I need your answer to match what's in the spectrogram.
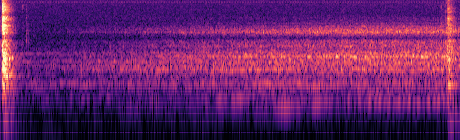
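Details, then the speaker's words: Kearns Richards S-type horizontal borer, three-speed main spindle motor on high speed at first power-up: steady hum with a strained, uneven drone; drawing heavy current, suspected missing phase, unconfirmed. Motor labouring at high speed. "now there's a problem with the motor on the high speed i think there's a sounds like there's a face missing because it's drawing an awful lot of current you can hear it it just doesn't sound right"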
